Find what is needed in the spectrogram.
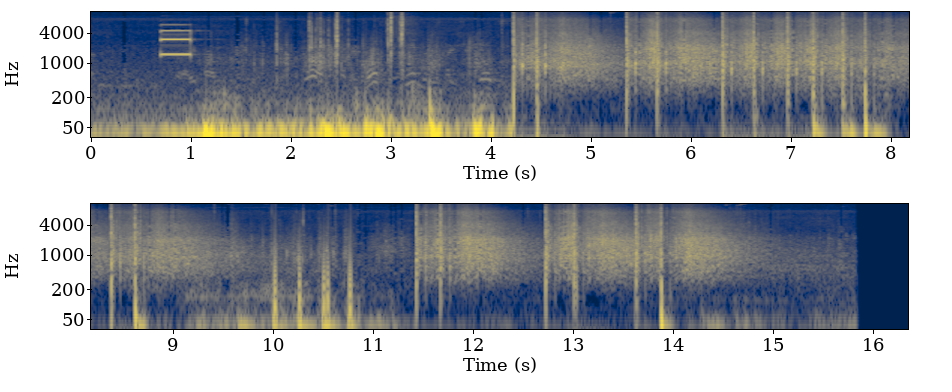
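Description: A shot-timer beep starts the course of fire, then a red-dot handgun fires many shots in quick pairs and strings, each with a rolling echo, with short gaps between strings. The shooting cuts off abruptly near the end.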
